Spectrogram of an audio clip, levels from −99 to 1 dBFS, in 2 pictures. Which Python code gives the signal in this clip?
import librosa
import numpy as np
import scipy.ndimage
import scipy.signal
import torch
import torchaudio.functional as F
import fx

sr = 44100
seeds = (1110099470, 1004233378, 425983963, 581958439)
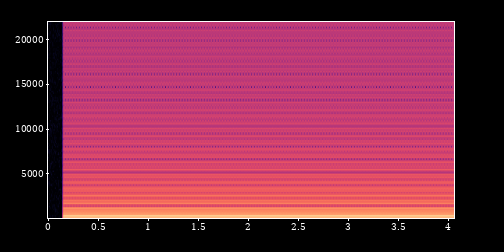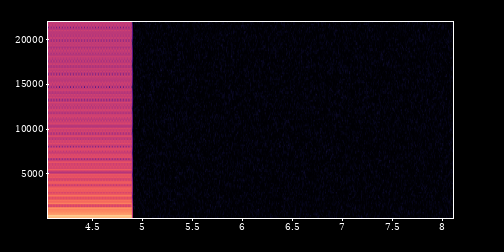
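

y = fx.pulse(sr, length_s=4.74, hz=288.0, level_db=-10.5, duty_pct=39)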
